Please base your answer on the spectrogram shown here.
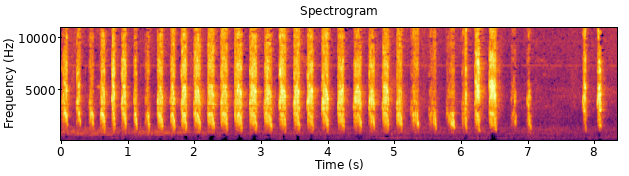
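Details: Hand-fed baby budgerigars give a long, fast train of harsh, scratchy begging squawks, nearly four per second, trailing off into a few scattered calls at the end.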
